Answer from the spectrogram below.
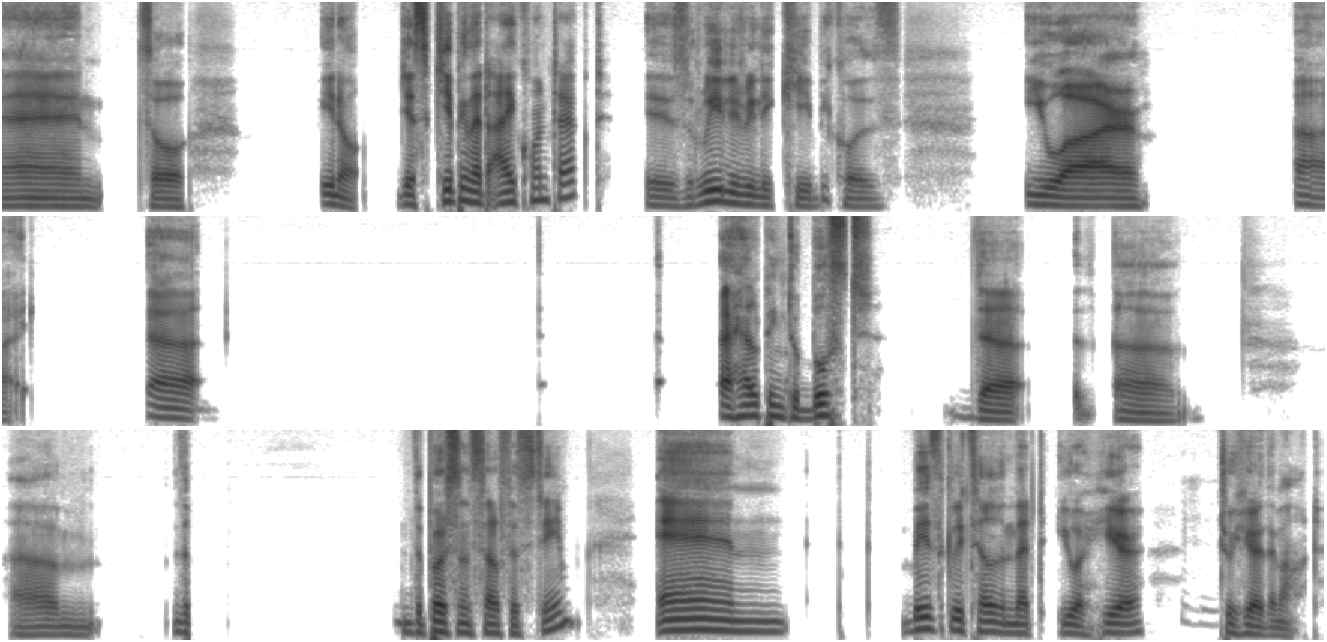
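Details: Man with his own real, non-acted stutter, heard in a conversational stretch with repeated fillers and pauses; stuttering.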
